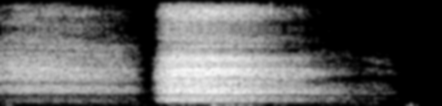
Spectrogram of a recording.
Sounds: Sigh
